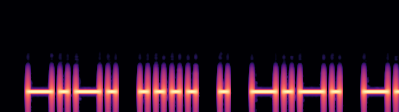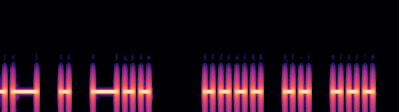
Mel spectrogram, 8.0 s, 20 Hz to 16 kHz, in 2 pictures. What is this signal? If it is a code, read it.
Morse code, heard as a keyed tone, about 15 wpm, 700 Hz. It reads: CHECKED HIS
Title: A Sound Of Thunder 15wpm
